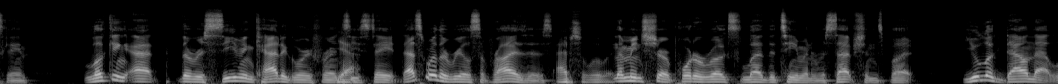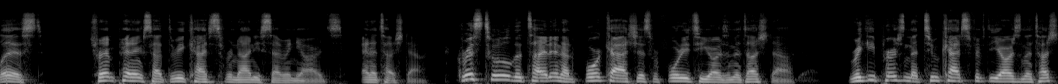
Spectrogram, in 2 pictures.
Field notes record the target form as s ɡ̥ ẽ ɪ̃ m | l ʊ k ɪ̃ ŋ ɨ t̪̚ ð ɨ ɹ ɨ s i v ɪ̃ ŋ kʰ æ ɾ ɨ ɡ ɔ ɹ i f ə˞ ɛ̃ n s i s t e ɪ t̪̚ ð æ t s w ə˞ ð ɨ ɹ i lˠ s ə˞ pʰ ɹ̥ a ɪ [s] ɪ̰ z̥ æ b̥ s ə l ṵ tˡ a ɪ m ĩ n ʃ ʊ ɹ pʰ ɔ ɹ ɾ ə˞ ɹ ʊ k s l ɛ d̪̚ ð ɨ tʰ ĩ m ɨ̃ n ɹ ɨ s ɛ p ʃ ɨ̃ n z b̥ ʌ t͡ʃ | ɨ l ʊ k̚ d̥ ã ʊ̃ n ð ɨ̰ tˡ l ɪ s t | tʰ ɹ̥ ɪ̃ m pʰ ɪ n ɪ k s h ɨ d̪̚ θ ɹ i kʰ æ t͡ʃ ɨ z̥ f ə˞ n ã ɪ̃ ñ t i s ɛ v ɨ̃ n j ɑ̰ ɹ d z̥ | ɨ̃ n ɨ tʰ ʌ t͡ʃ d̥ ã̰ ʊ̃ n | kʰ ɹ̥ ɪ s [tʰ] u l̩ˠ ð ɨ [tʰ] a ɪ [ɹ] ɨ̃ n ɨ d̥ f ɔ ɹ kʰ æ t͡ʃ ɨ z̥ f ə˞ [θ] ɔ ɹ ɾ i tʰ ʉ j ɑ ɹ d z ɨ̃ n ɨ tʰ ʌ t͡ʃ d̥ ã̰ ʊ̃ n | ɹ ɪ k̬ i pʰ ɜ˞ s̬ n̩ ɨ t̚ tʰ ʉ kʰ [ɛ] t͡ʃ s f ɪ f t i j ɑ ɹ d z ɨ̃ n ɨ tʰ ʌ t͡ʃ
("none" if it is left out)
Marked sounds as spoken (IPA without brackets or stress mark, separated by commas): z, tʰ, tʰ, ɾ, f, æ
